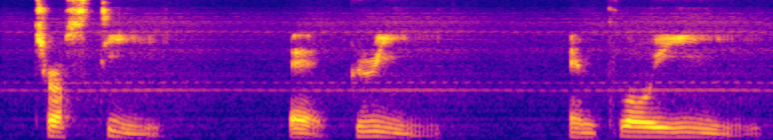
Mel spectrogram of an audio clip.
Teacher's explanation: in this suffix the stress goes on e trustee agree employee we need to make sure that we put some uh some stress on the last the last syllable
